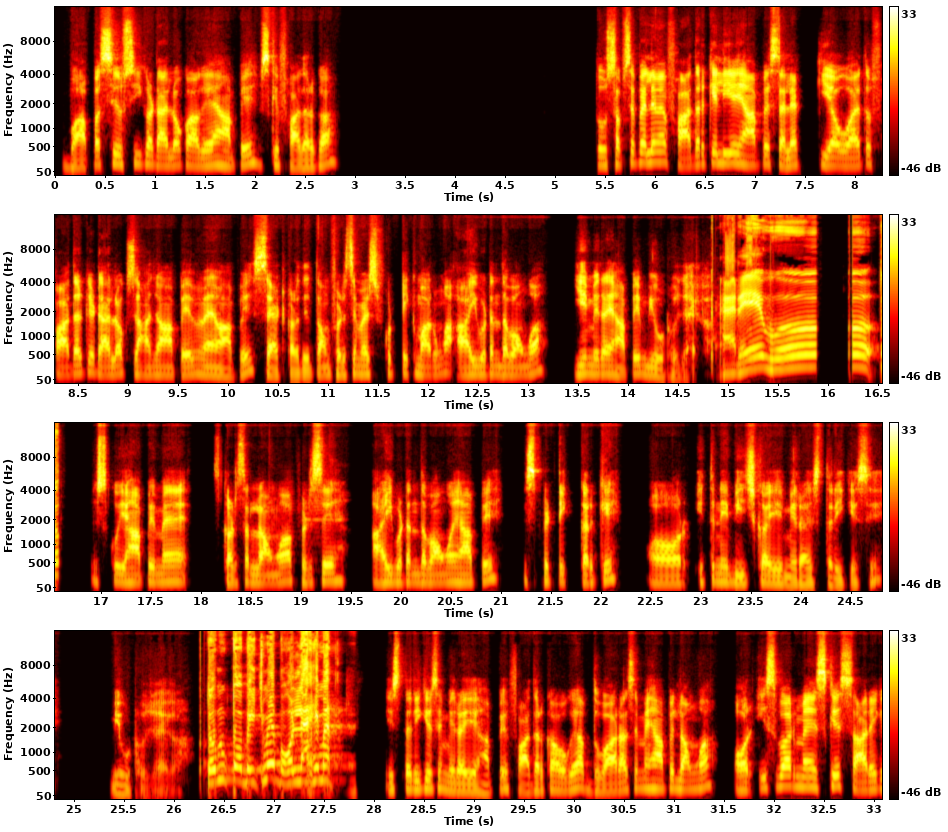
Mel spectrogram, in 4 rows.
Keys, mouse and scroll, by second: 1.2 middle click, 3.0 middle click, 5.4-6.0 shift+middle drag, 6.8-7.2 shift+middle drag, 11.8 click, 13.5 middle click, 14.8 space, 15.9 space, 16.2 space, 16.6 space, 16.7 click, 19.7 click, 22.3-24.6 middle drag, 26.3 space, 27.8 space, 29.5 middle click, 31.3 click, 31.8-32.2 middle drag.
